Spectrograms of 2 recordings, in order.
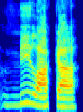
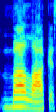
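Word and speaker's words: Melaka: It's Milaka, not Malaka. So I need to say Milaka when I pronounce the word in the Malaysian because the Greek Malaka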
